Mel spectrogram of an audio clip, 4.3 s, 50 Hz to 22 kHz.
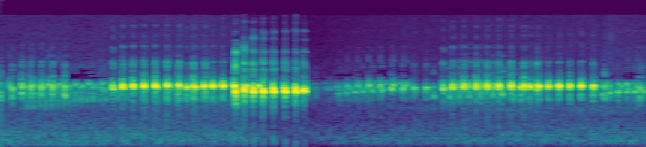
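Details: At night early in the breeding season, 17 April 2013, Schlegel's green tree frogs give fast rattling pulse trains, a louder rasping burst in the middle, a short pause, then the steady trill resumes.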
